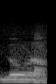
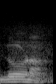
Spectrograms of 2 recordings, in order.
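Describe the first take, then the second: The two takes are said the same way.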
